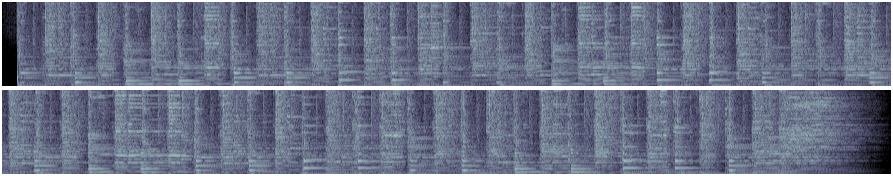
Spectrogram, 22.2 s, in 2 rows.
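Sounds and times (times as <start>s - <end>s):
violin: 0.2s - 21.4s.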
